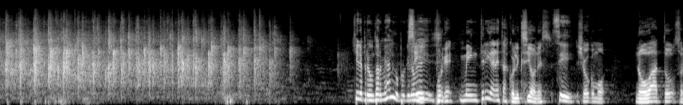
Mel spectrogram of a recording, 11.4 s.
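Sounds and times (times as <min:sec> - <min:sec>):
applause: 0:00.0 - 0:05.8
speech: 0:05.9 - 0:11.3.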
